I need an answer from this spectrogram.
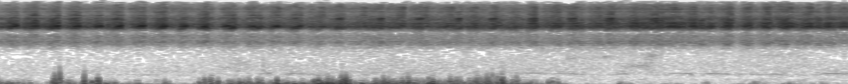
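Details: Shrill, evenly pulsing drone of a cicada throughout, with strong low rumbling noise in the first five seconds that fades, leaving the buzz clearer at the end.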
